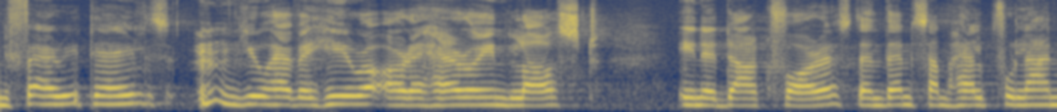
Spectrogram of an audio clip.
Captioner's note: cough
